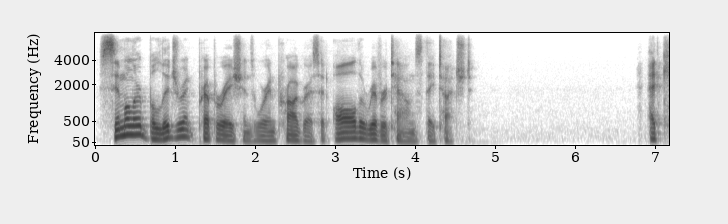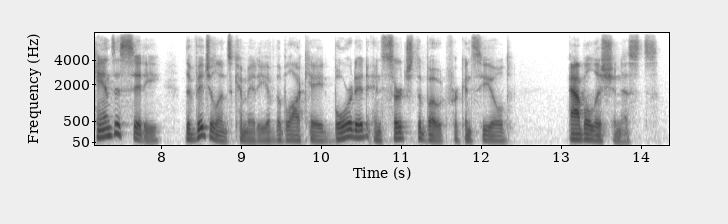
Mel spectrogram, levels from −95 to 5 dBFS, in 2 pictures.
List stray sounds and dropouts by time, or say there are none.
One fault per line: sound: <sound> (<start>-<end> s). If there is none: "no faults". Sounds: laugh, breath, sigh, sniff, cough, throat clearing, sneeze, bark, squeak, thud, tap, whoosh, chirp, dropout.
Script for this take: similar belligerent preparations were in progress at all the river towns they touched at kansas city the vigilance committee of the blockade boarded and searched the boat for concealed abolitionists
no faults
